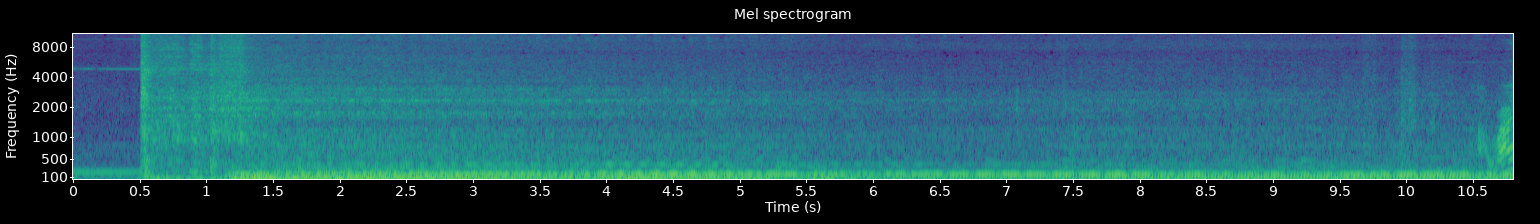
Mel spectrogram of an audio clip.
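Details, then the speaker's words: 1998 Chevy Suburban (GMT400) after fuel pump replacement through cut access panel, primed then started: brief crank, catches at once, settles to a steady quiet even idle with no stumble; normal start. "running started up no problem so everything see mine is working out right it's real quiet real quiet"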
